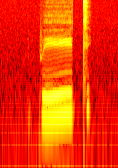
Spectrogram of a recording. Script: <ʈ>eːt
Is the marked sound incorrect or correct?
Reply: incorrect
